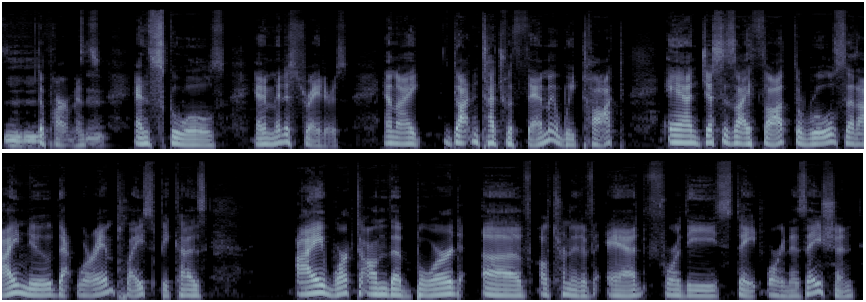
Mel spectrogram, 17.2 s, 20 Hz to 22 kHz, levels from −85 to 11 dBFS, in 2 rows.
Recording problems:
none

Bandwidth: 18 kHz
